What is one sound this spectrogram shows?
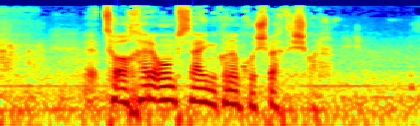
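A young man speaks softly and warmly.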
